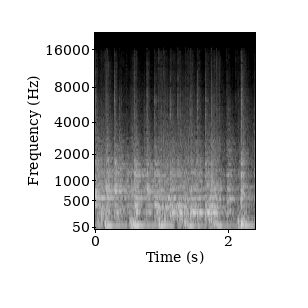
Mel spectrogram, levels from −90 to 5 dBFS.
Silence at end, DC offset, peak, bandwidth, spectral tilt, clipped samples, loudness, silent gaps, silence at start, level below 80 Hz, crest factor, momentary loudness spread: 0 s; under 0.1%; -4 dBFS; 12.5 kHz; -7.5 dB/octave; under 0.1%; -21 LUFS; none; 0 s; -28 dBFS; 16 dB; 3 LU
